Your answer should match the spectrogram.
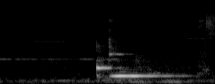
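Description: A short electronic chime about a second in: a sudden start, then a single steady note that fades out.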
